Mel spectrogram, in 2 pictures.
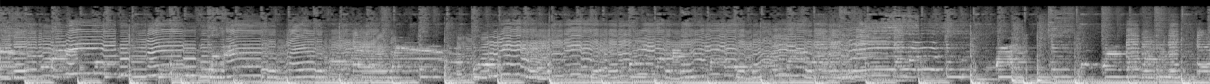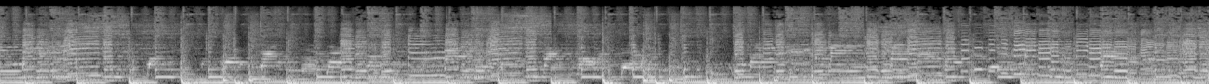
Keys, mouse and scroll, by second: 0.1 0, 0.9 click, 1.4 1, 2.2 click, 3.0 click, 3.9 click, 5.7 click, 6.2 click, 10.0 click, 10.8 click, 12.4 click, 13.4 click, 15.3 click, 16.2 click, 18.6 click, 20.5 click, 22.1 click, 22.7 click.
